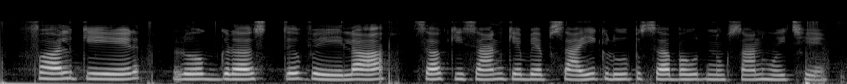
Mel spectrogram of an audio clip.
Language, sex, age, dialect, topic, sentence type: Maithili, female, 18-24, Eastern / Thethi, agriculture, statement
